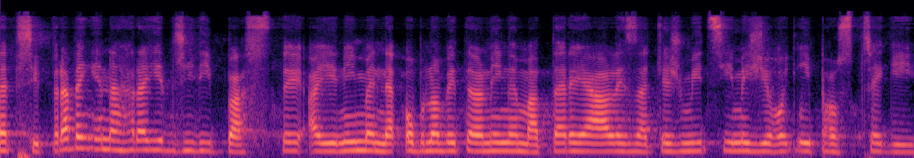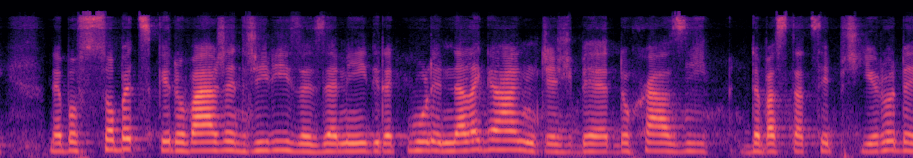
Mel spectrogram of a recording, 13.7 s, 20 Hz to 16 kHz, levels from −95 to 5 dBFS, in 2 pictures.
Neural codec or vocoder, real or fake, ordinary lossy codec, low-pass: codec, 24 kHz, 0.9 kbps, WavTokenizer, small release; fake; Opus, 32 kbps; 10.8 kHz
